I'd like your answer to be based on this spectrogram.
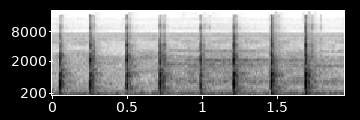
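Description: A whitish, slightly yellowish metal bead, smelted out of a rock the day before, is knocked eight times at an even pace. Each blow gives a short, bright clink that dies out almost at once. It sounds like solid metal rather than earth or stone, and it does not crumble under the blows.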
